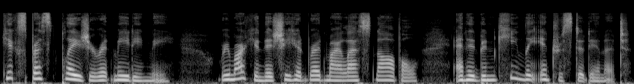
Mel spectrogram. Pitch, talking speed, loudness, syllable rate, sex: 195 Hz, 200 wpm, -19 LUFS, 6.0 syllables/s, female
